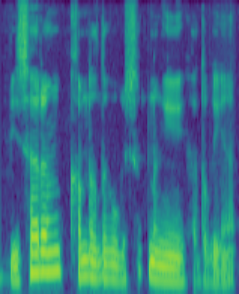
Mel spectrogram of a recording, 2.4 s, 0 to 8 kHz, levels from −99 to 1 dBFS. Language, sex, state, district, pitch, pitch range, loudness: Garo, male, Meghalaya, West Garo Hills, 110 Hz, 95-150 Hz, -19 LUFS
